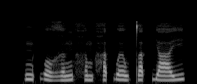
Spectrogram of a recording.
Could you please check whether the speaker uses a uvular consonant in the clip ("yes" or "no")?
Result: no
